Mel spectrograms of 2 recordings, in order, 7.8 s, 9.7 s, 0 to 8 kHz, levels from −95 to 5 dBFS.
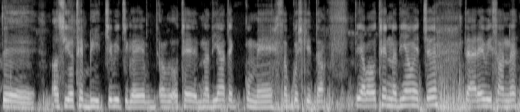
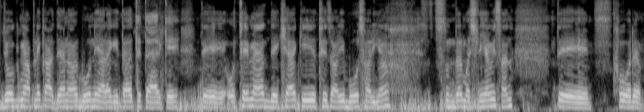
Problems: constant background noise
